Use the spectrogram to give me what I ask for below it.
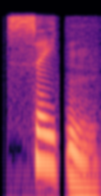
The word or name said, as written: Satan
